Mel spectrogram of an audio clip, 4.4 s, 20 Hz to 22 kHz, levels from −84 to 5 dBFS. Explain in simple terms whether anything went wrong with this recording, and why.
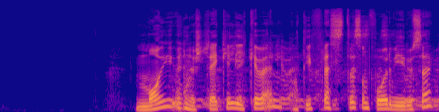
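Two devices in the same room were on one call, and one microphone picked up what the other was playing. This is a feedback echo between two devices. From 1.62 s to the end, the speech comes back about every third of a second, fainter and more ringing each time.

A packet also arrived late, at 1.79 s, and the receiver briefly had nothing new to play. This is a short stall from a late packet. It held the last sound for 40 ms until 1.85 s, then continued. Nothing was lost, but one sound lingers.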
